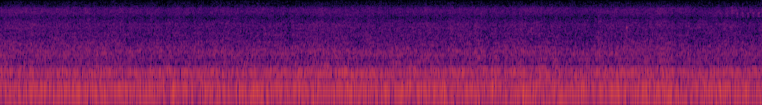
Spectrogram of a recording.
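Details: Honey bees busy around an established hive in Michigan on the first warm spring day, gathering pollen from tree buds; constant, rough, low buzzing mass of many insects, unchanging for ten seconds.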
